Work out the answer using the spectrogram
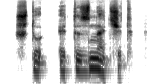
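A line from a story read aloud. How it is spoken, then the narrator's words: Quiet repetition. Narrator (Russian): повторила тихо Таня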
